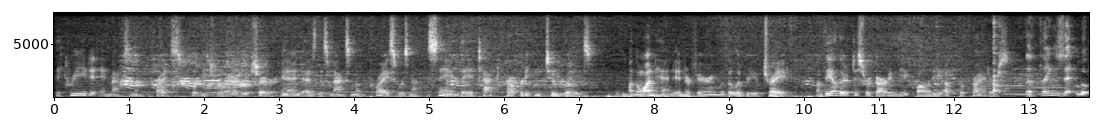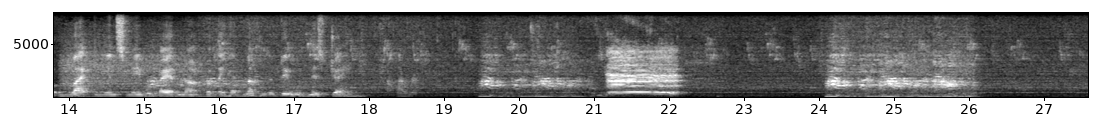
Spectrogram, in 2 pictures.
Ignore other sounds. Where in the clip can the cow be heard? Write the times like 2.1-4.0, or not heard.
1.9-4.0, 11.7-13.7, 20.5-22.1.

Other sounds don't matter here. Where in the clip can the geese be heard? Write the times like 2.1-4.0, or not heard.
0.8-2.9, 5.2-7.2, 9.9-11.7, 15.0-16.6, 19.4-20.9, 24.1-26.1.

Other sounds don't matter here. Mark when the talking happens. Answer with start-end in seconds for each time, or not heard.
0.0-18.6.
